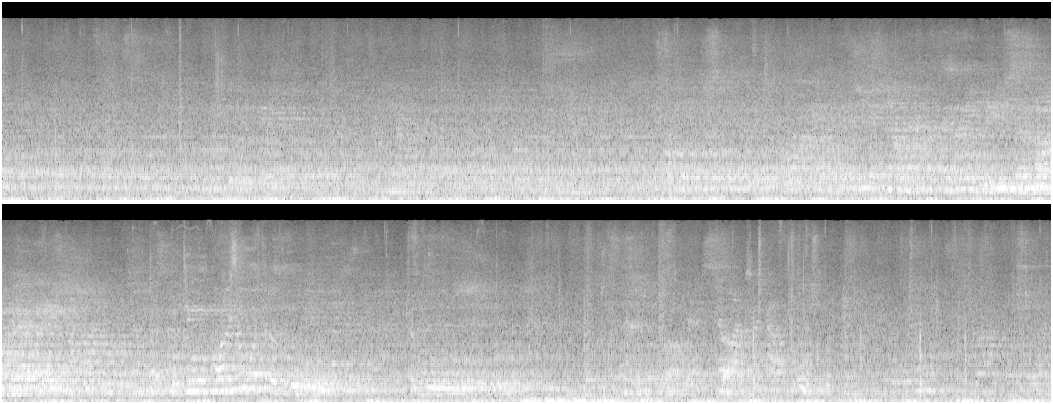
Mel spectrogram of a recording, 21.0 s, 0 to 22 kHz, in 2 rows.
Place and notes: Nossa Senhora do Pópulo, Portugal - Soundwalk from Ep1 to Ep2
Recorded with a ZoomH4N. Sound-walking from Ep1 - 20 to Ep2 Parking Lot. Some wind.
